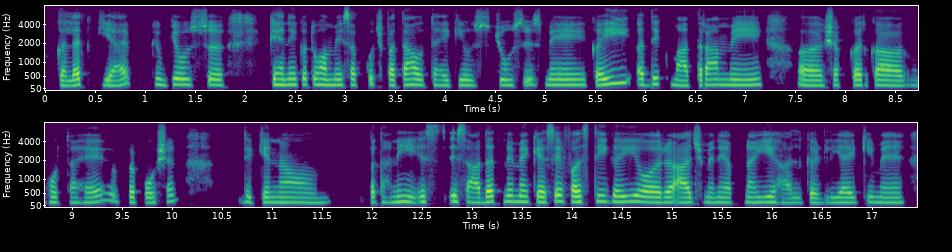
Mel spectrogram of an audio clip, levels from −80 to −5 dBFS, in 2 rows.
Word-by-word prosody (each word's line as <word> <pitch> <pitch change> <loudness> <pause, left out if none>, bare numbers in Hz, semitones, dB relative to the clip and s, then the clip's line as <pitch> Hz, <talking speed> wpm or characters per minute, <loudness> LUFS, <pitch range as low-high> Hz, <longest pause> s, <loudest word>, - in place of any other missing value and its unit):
गलत 180 +3 +4
किया 185 -3 0
है 195 - 0 0.2
क्योंकि 205 -1 -1
उस 200 -1 +1
कहने 195 +1 0
को 205 - -1
तो 205 - -2
हमें 195 -1 +3
सब 195 0 +2
कुछ - - -4
पता 190 +1 +4
होता 195 -1 +1
है 180 -1 -3
कि 190 - -2
उस 180 -1 -2
जूसेस 190 +1 -2
में 195 0 +1
कई 240 +8 +4
अधिक 215 +3 +1
मात्रा 185 +2 +1
में 195 0 0 0.4
अ, 175 -1 +3
शक्कर 185 0 +1
का 185 -1 +4 0.4
होता 180 -1 -4
है 180 +2 0 0.3
प्रपोर्शन 185 +3 0 0.7
लेकिन 180 -1 -2 0.9
पता 185 0 -3
नहीं 190 -1 0
इस 195 - -6
इस 210 -2 +2
आदत 185 +2 +4
में 210 - +2
मैं 200 -1 +1
कैसे 190 +3 +4
फँसती 200 +2 +3
गई 200 +1 +1
और 185 -3 +4
आज 175 -1 +3
मैंने 180 0 -3
अपना 175 +2 -4
ये 180 +1 0
हाल 165 -1 -7
कर 165 -1 0
लिया 175 0 -2
है 175 0 +1
कि 190 - -4
मैं 175 -1 -4
190 Hz, 170 wpm, -22 LUFS, 180-195 Hz, 0.9 s, गलत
